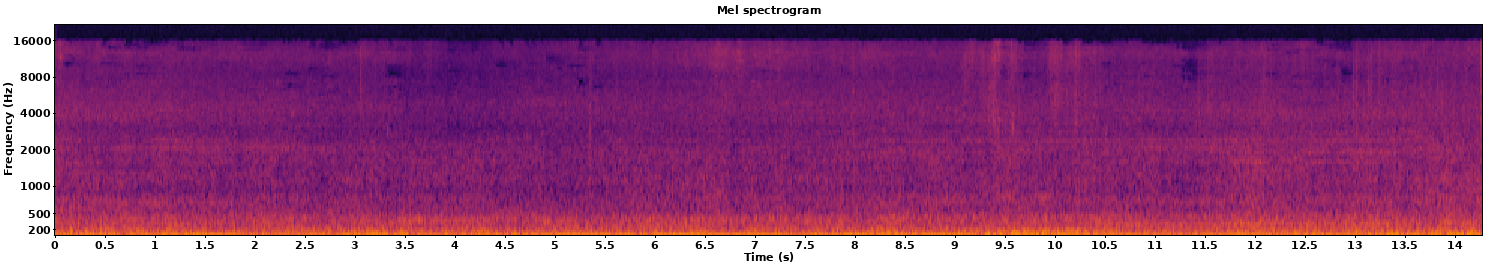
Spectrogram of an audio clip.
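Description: Honda N-WGN kei car driving, its engine and tyre noise heard from inside the cabin as a steady low rumble that swells a little midway.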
